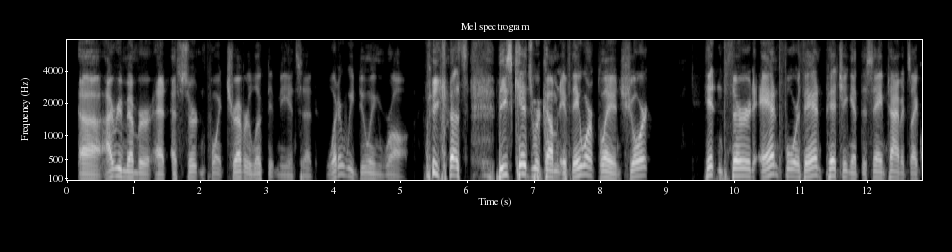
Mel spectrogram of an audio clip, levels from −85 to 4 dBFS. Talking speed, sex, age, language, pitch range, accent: 185 wpm, male, 50-69, English, 105-145 Hz, American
